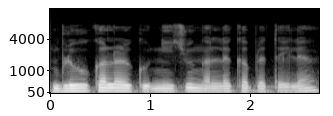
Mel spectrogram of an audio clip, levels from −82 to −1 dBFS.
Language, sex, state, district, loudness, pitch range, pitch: Wancho, male, Arunachal Pradesh, Longding, -15 LUFS, 110-125 Hz, 115 Hz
